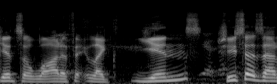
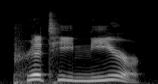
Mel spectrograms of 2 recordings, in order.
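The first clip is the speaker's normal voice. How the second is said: plain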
